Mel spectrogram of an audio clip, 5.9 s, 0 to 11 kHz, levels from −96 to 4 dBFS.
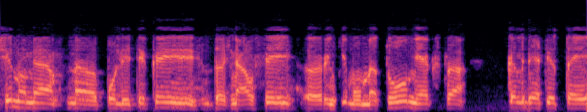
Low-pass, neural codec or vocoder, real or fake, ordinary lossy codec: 7.2 kHz; codec, 16 kHz, 16 kbps, FreqCodec, larger model; fake; MP3, 64 kbps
